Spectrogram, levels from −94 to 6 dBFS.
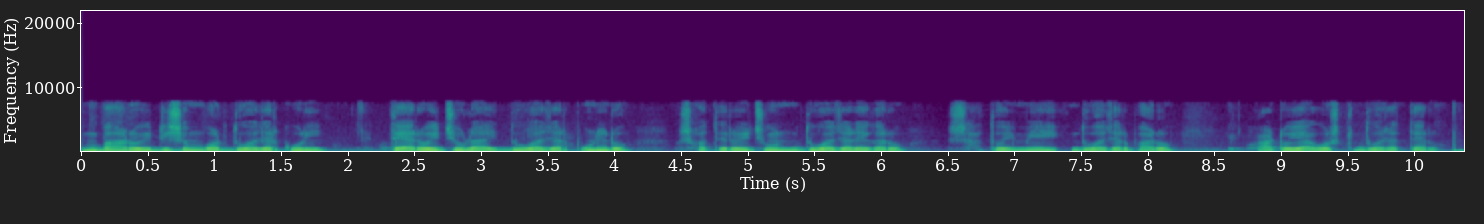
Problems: background conversations at intervals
